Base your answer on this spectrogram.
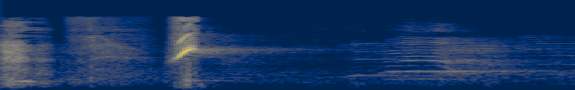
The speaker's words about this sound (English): The next evangelist comes, he whistles, y'all throw that leg up.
